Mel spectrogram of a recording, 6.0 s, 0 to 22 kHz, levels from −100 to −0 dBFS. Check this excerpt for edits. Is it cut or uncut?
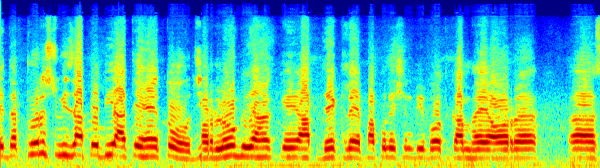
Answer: cut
